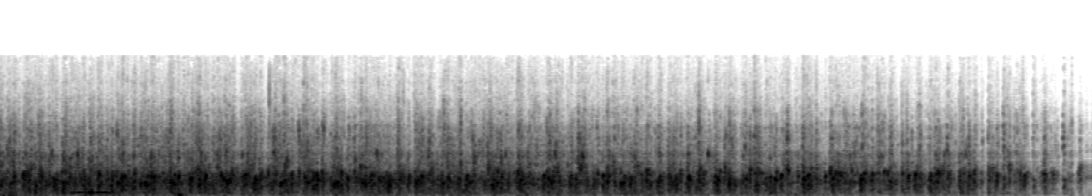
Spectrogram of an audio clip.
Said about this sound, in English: Well, for those of you who are here live in our theater, how about a round of applause for Molly Hemingway?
